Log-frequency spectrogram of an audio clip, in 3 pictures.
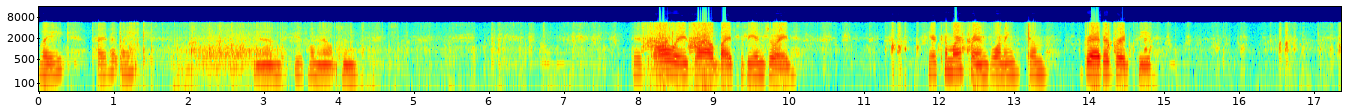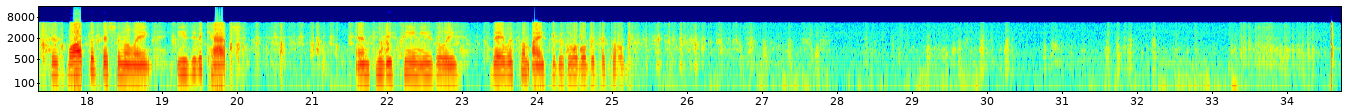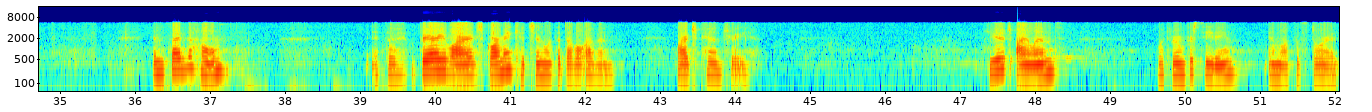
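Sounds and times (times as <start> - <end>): ducks quacking: 1.2 - 32.6.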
